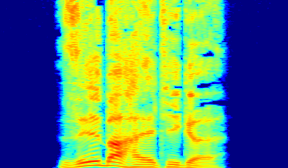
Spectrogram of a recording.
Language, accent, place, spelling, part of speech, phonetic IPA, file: German, Germany, Berlin, silberhaltige, adjective, [ˈzɪlbɐˌhaltɪɡə], De-silberhaltige.ogg
- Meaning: inflection of silberhaltig: 1. strong/mixed nominative/accusative feminine singular 2. strong nominative/accusative plural 3. weak nominative all-gender singular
